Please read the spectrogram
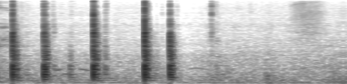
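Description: Light taps of a thin pin on windshield glass, about six quick sharp clicks in the first second or so. The stone chip is being tapped so that it connects to the drilled hole for resin repair.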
